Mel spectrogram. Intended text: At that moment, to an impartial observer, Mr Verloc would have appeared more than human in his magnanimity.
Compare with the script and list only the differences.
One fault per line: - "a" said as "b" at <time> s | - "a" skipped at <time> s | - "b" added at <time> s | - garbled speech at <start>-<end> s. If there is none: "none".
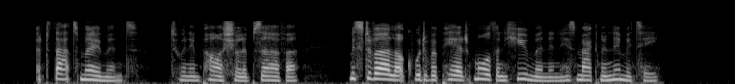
none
